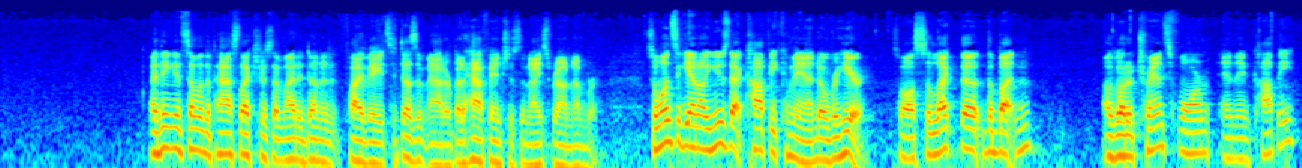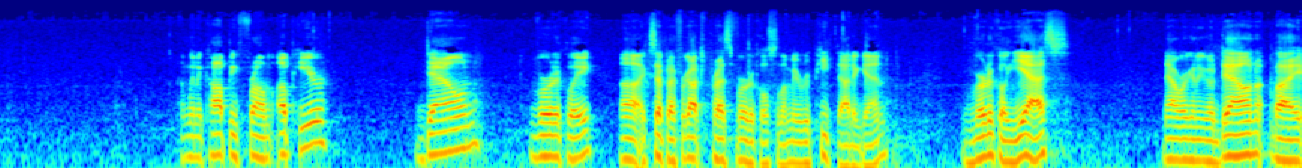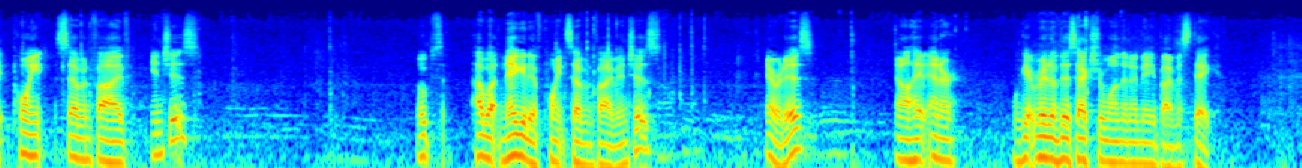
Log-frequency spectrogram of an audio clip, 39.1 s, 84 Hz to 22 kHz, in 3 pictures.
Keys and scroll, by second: 20.4 Escape, 29.3 Return, 36.7 Delete.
